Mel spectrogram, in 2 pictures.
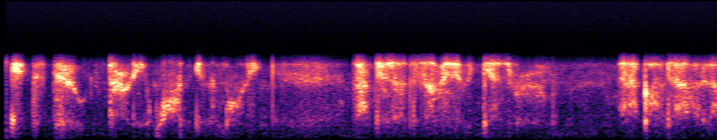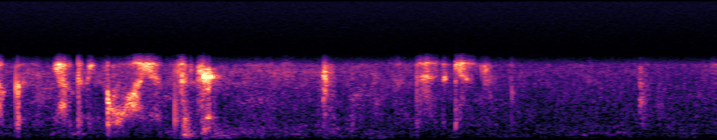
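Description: A person whispering in short breathy phrases, with one brief sharp click about two-thirds of the way through; the whispering trails off near the end.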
